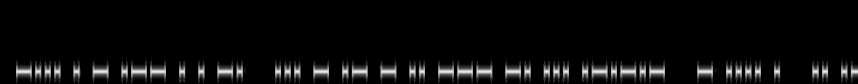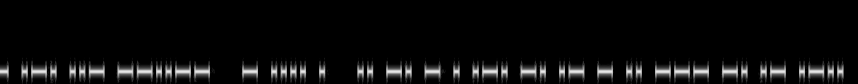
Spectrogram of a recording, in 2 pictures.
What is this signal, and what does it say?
Morse code, heard as a keyed tone, about 25 wpm, 600 Hz. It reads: BETWEEN STATIONS. THE IARU, THE INTERNATIONAL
